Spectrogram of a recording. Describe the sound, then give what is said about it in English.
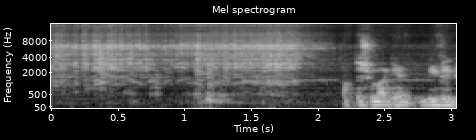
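A coin rolling machine in Germany clatters steadily as coins jingle and rattle through it for about two seconds, then a man's voice starts talking over fainter mechanical noise. “They put together over 120,000 rolls of coins a year using our machines.”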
